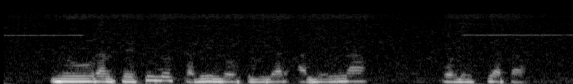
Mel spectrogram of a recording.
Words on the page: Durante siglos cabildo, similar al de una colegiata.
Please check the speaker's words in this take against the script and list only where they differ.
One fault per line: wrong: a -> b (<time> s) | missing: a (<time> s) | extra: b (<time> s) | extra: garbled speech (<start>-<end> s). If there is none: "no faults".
no faults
